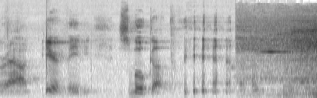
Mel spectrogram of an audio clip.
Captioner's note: chuckling; intense music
